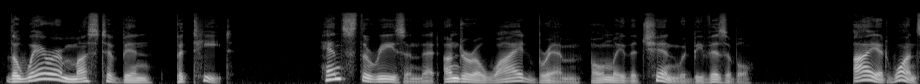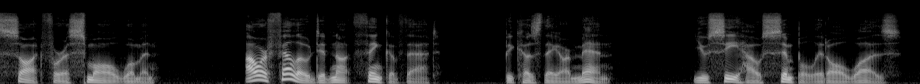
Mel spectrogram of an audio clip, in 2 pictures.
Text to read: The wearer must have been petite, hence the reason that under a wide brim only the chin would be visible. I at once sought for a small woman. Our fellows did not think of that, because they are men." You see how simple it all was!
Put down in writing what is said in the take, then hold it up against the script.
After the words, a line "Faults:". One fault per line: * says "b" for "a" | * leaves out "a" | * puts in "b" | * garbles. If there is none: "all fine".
The wearer must have been petite, hence the reason that under a wide brim only the chin would be visible. I at once sought for a small woman. Our fellow did not think of that, because they are men." You see how simple it all was!
Faults:
* says "fellow" for "fellows"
